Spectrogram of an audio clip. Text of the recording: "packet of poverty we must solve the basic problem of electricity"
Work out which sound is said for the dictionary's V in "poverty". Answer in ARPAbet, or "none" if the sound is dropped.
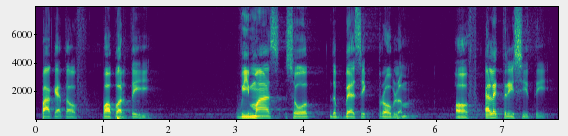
P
